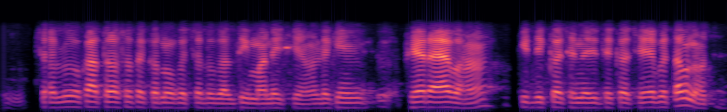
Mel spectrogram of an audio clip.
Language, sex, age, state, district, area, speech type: Maithili, male, 30-45, Bihar, Supaul, urban, conversation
